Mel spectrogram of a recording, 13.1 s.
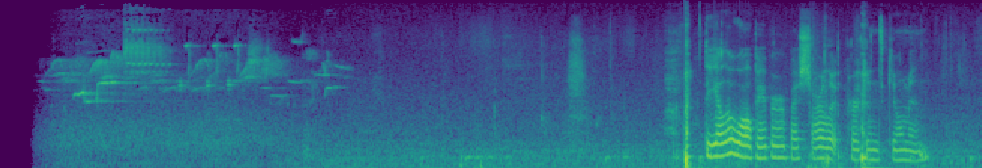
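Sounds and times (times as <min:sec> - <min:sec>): birds chirping: 0:00.6 - 0:08.8
steady hiss: 0:01.5 - 0:10.6.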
